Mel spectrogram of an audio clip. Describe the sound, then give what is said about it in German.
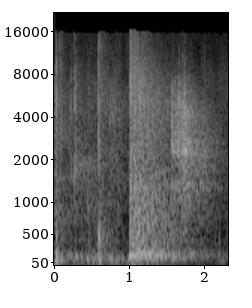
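A seniors' self-defence trainer lands a rapid series of dull, padded punches on a rectangular striking pad, a Pratze, in a school gym, the last blow heavier and followed by a rustling wash of noise; no one speaks. “Blitzschnell und punktgenau schlägt der Trainer der Senioren auf den imaginären Räuber ein.”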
